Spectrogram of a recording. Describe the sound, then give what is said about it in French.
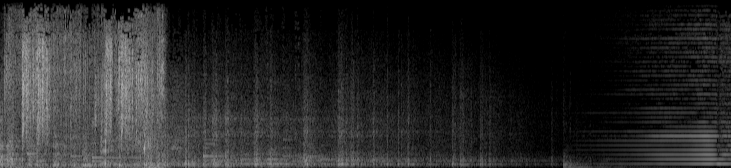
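A vagabond's head crashes onto an oak bar counter in an inn: a loud crashing impact with a dense, clattering burst that fades into a rattling tail; a few seconds later a sustained musical tone rises and holds beneath it. “et le vagabond semble piquer du nez, à tel point qu'au beau milieu d'une phrase, l'aubergiste n'est non pas coupé par un désormais habituel appel à l'ivresse, mais par le fracas d'un crâne sur le comptoir en chêne.”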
